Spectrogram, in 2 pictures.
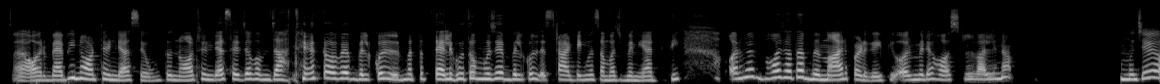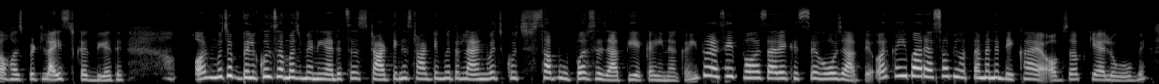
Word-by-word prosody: अ, - - -7
और 180 +3 0
मैं 205 +1 0
भी 295 - +3
नॉर्थ 250 -4 +2
इंडिया 210 -5 +1
से 195 -2 -7
हूँ। 175 +2 -8
तो 215 - -3
नॉर्थ 200 +3 -2
इंडिया 225 -1 +1
से 240 -1 -1
जब 250 +1 0
हम 220 -2 0
जाते 225 +4 0
हैं 270 - -1
तो 280 -2 +3
मैं 270 -2 +2
बिल्कुल 230 +1 +1
मतलब 240 +2 -3
तेलुगु 245 +1 +4
तो - - +1
मुझे 255 +2 +3
बिल्कुल 235 +2 -1
स्टार्टिंग 210 -1 -3
में 220 - -1
समझ 200 -1 -3
में 195 0 -2
नहीं 185 0 -3
आती 195 +5 -4
थी। - - -7 0.5
और 260 - 0
मैं 330 -1 0
बहुत 300 +5 +2
ज़्यादा 320 +1 +3
बीमार 215 +2 +2
पड़ 225 -3 0
गई 180 +1 -4
थी। - - -10
और 195 +1 -1
मेरे 225 +2 -1
हॉस्टल 210 - -5
वाले 240 - -1
ना 280 - -2 1.1
मुझे 230 +7 +1 0.2
हॉस्पिटलाइज़्ड 235 +1 -1
कर 225 - 0
दिए 195 0 -3
थे। 220 - -4 0.7
और 265 - +4
मुझे 350 +6 +5
बिल्कुल 310 +2 +3
समझ 320 -4 +4
में 280 -1 +3
नहीं 255 -1 +3
आ - - +2
रही 245 +2 -1
थी 280 - -2
स्टार्टिंग-स्टार्टिंग 260 +1 0
में 285 - 0
तो 285 - -4
लैंग्वेज़ 255 +2 +1
कुछ 290 -1 -4
सब 290 -2 0
ऊपर 270 +1 0
से 255 0 -2
जाती 200 0 -1
है 210 - 0
कहीं 205 0 -5
न 190 -1 -6
कहीं 270 +4 -6
तो 415 - +1
ऐसे 375 +1 0
ही 375 - +3
बहुत 295 -1 +3
सारे 280 -1 +2
किस्से 270 +1 -5
हो 260 +1 +3
जाते 205 -5 -1
हैं। - - -8
और 315 - 0
कई 395 0 +4
बार 380 -1 +7
ऐसा 345 +3 +2
भी 370 - -1
होता 315 -2 -1
है - - +5
मैंने 305 0 +5
देखा 255 -1 -2
है 235 - +1
ऑब्ज़र्व 235 +5 -4
किया 225 -3 -2
है 205 - -2
लोगों 190 -2 -6
में 240 - -8
245 Hz, 245 wpm, -23 LUFS, 215-280 Hz, 1.1 s, बार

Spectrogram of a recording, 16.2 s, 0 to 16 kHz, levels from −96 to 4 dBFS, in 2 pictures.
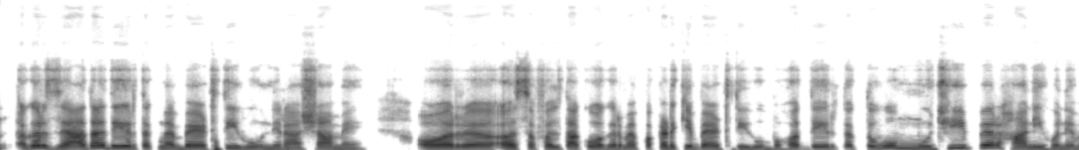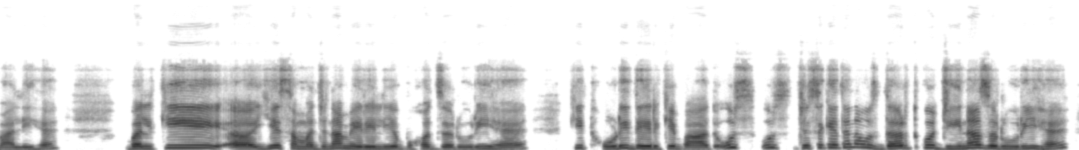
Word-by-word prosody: अगर 255 +3 +4
ज़्यादा 205 +3 +5
देर 240 -2 +4
तक 235 - -1
मैं 215 -3 0
बैठती 190 +5 +1
हूँ 195 -2 -6
निराशा 180 +3 -2
में 165 -3 -11 0.5
और 205 -1 +5
असफलता 200 +1 +2
को 215 - 0
अगर 200 -1 -1
मैं 210 - 0
पकड़ 225 0 +2
के 240 - +3
बैठती 195 +1 -2
हूँ 190 -1 -7
बहुत 190 +1 -2
देर 180 0 -4
तक, 190 - -3
तो 235 - 0
वो 255 +2 +1
मुझ 220 -1 -3
ही 275 +2 +1
पर 280 -1 +7
हानि 200 0 +1
होने 185 -2 -6
वाली 170 +1 -5
है। 210 +3 -5 0.6
बल्कि 275 +4 +3
अ, 205 +1 +3
ये 205 +7 0
समझना 230 0 -2
मेरे 205 -3 +1
लिए 210 +2 -1
बहुत 210 -1 -4
ज़रूरी 190 +2 -4
है 195 +1 -5 0.4
कि 260 - -4
थोड़ी 220 +5 -1
देर 235 -2 +4
के 235 - +1
बाद 185 0 +1
उस 315 +1 -3
उस 305 -2 -6
जैसे 265 +3 -3
कहते 310 +2 -1
हैं - - -3
ना, 350 - -2
उस 305 -9 -3
दर्द 255 +2 +2
को 300 - +2
जीना 225 +7 +2
ज़रूरी 235 -3 0
है, 215 +1 -2
210 Hz, 210 wpm, -23 LUFS, 195-240 Hz, 0.6 s, पर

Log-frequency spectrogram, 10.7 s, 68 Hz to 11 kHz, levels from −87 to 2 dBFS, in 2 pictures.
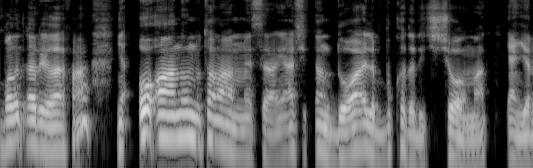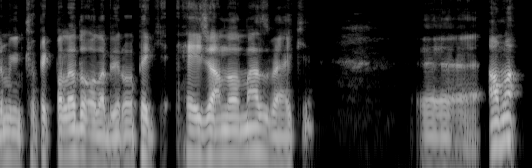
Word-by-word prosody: balık 145 +3 +1
arıyorlar 120 -4 +3
falan. - - -1 0.2
Ya, - - -5
o 195 +3 +7
anı 170 0 +7
unutamam 145 -8 +1
mesela. 95 -2 -5
Gerçekten 115 -2 -4
doğayla 110 -1 +2
bu 115 - -10
kadar 95 -2 -5
iç 80 - -6
içe - - -1
olmak. 80 +1 -1 0.2
Yani, 90 -3 -1
yarın 95 +3 -1
bir 100 - -3
gün 95 - -4
köpek - - -5
balığı 110 +1 +2
da 115 - +2
olabilir. 90 -2 -2
O 95 +1 -4
pek 100 -6 -3 0.2
heyecanlı 105 0 +2
olmaz 110 -1 0
belki. 85 -1 -6 1.1
Eee, 85 -1 -6 0.3
ama 155 +4 +2
105 Hz, 170 wpm, -24 LUFS, 95-125 Hz, 1.1 s, o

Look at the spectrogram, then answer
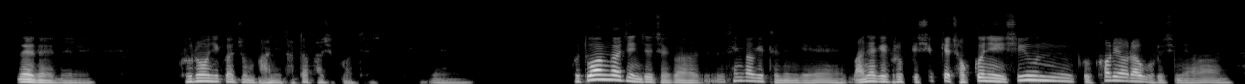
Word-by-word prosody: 네네네. 85 -8 +1 0.9
그러니까 135 -1 +2
좀 100 -2 -4
많이 85 +3 -5
답답하실 90 -2 -10
것 70 - -14
같아요, 70 +4 -16 0.6
진짜로. 85 -2 -10
예. 75 +1 -13 1.0
그 135 - -3
또 210 +2 +8
1 225 0 +9
가지 195 -6 +4
인제 120 -4 +1
제가 95 -3 -4 0.2
이 115 - -10
생각이 165 -3 -2
드는 95 -3 -4
게 90 -1 -6
만약에 130 +5 +2
그렇게 115 0 -5
쉽게 165 +10 -3
접근이 135 +5 +2
쉬운 185 - +2
그 - - -6
커리어라고 160 - +1
그러시면 90 -1 -8
105 Hz, 290 characters per minute, -22 LUFS, 90-145 Hz, 1.0 s, 1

